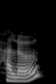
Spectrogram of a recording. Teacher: usually afrikaners will just say hello with a rising intonation to indicate that it's a question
